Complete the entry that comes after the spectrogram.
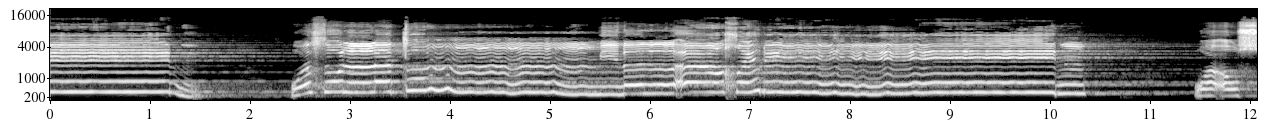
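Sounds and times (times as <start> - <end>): woman chanting melismatic recitation: 0.0 - 1.7, 2.4 - 10.5, 11.4 - 12.0.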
